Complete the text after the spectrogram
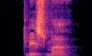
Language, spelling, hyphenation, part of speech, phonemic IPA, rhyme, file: Dutch, klysma, klys‧ma, noun, /ˈklɪs.maː/, -ɪsmaː, Nl-klysma.ogg
- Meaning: enema, clyster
